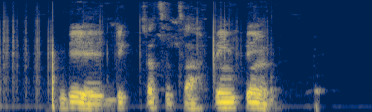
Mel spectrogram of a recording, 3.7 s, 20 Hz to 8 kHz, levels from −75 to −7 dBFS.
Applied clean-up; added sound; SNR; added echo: neural mask model RNNoise.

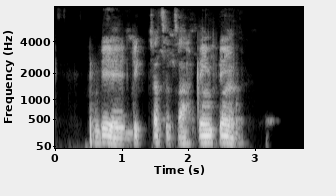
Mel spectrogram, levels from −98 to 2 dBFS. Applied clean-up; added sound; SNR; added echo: neural mask model Resemble Enhance denoiser.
